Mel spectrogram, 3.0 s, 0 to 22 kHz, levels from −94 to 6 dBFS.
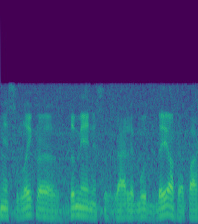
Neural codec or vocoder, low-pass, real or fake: vocoder, 22.05 kHz, 80 mel bands, WaveNeXt; 5.4 kHz; fake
